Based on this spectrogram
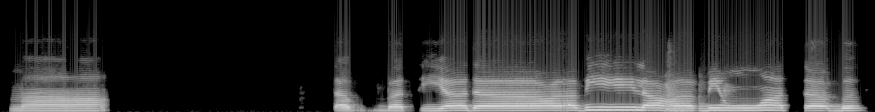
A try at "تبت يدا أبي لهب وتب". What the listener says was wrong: आपका ये कलकला ठीक नहीं है। पहले एक तो मद आप पूरी नहीं कर रही यदा पे। तब्बत यदा अबी लहब व तब, इसको इस पे शदीद कलकला होता है, बहुत ज़्यादा कलकला होता है। ठीक है, क्योंकि इशाद भी आ रही है इस पे। तब इस तरह पढ़ें इसे।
